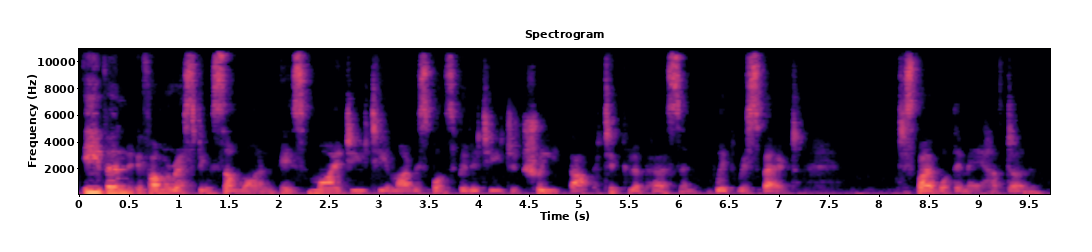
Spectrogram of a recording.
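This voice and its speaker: A woman's voice: medium pitch, level tone, normal speed, vocal fry, a little mellow. A middle-aged woman police officer whose first language is Urdu, talking earnestly in a radio interview with many ums. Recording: distant mic with faint noise.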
